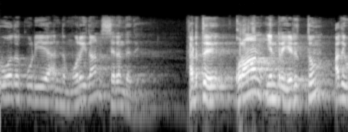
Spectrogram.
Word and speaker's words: குர்ஆன்: அடுத்து குர்ஆன் என்ற எழுத்தும் அதை உச்சரிக்கக்கூடிய முறையும். தமிழில் குர்ஆன் அந்த ஆவண்ணா வரணும். இதை உச்சரிக்கக்கூடிய முறையில் குர்ஆன் என்று தான் உச்சரிக்கணும். குர்ஆன் என்றோ அல்லது குர்ஆன் என்றோ உச்சரிப்பது தவறு.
